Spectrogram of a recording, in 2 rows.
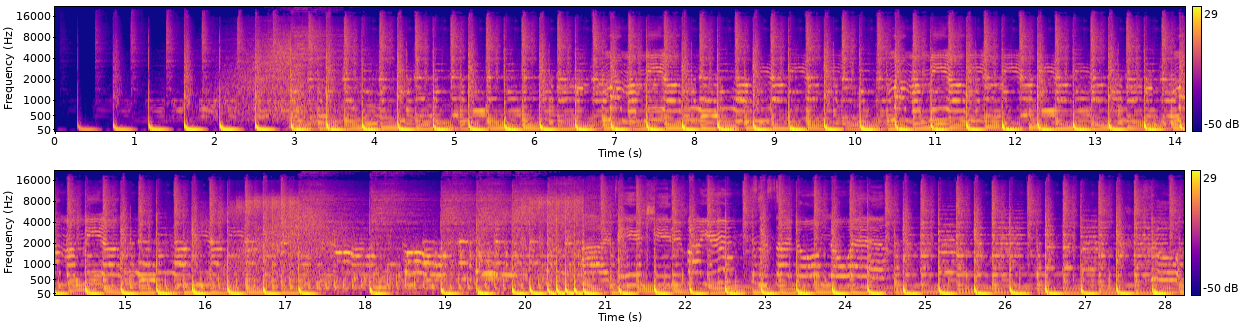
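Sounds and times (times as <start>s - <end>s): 
90s pop drum machine beat: 0.0s - 28.2s.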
